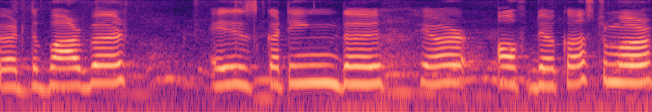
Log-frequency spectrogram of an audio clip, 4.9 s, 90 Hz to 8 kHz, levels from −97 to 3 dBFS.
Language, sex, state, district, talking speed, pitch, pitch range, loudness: English, female, Punjab, Kapurthala, 120 wpm, 285 Hz, 270-295 Hz, -16 LUFS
